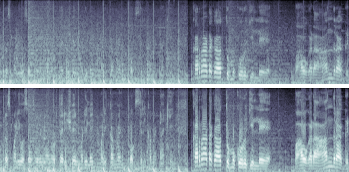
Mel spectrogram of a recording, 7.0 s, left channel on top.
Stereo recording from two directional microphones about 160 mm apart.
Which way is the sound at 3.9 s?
50° right (ahead or behind).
